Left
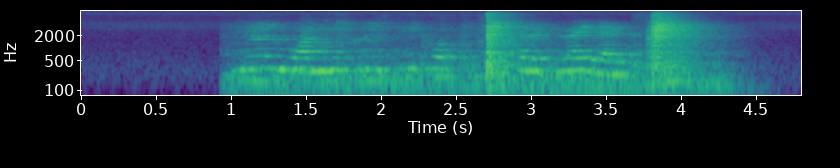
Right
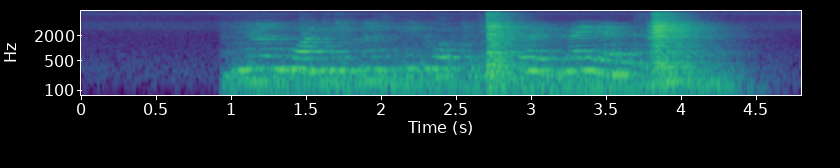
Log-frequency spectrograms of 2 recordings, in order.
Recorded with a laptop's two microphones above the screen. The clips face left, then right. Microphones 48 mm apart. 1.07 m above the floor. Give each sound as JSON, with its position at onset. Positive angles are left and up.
{"t": 0.9, "sound": "a child speaking", "side_deg": 25, "distance_m": 1.4}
